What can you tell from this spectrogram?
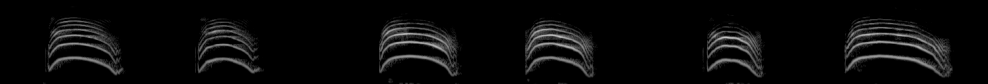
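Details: A newborn kitten calling its mother gives six insistent meows, some brief and some longer, each arched in pitch, at irregular gaps of one to two seconds, with no background sounds.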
